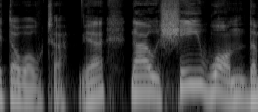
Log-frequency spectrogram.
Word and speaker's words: Dauwalter: was Courtney de Walter would you say oh you would say her name is Liam yeah I think so Walter yeah doll Walter will say doh altar yeah now she won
